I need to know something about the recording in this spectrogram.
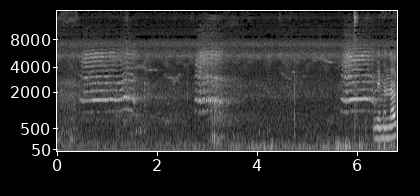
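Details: Goats in a small herd that is just beginning to grow, with moderate wavering bleats near the start, middle and end over steady background noise.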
